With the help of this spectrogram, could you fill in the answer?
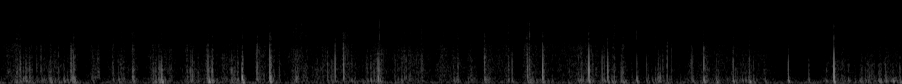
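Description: Fingertips and nails scratch across the raised diamond embroidery of a soft, stuffed embroidered fabric pillow. The result is a quiet, steady run of quick, dry scratches and rustles, mostly low and muffled with little brightness, each stroke dying away almost at once.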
